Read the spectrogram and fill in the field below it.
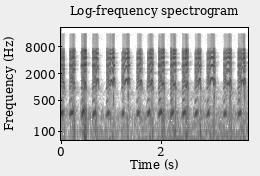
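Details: Kestrel at a Théding nest on 14 May 2023, while an egg is laid: steady run of loud, rasping notes, roughly four each second, each with a short low tap at its start.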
